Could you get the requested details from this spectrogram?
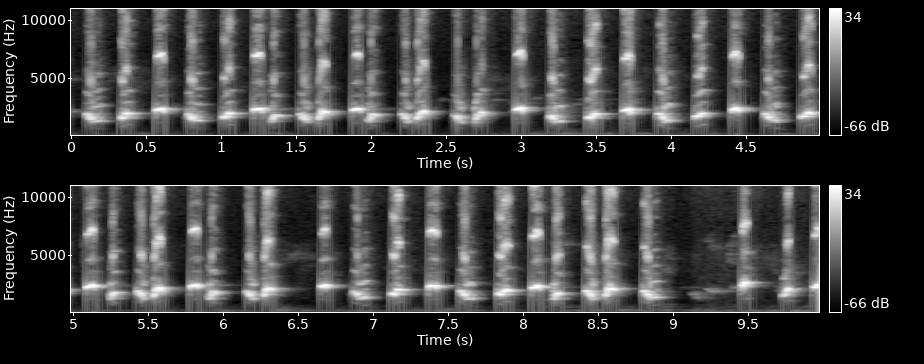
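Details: Sooty-headed bulbul singing continuously to encourage silent birds to join in; dense stream of fast bubbly notes, paired rising and falling phrases repeated rapidly for about ten seconds.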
